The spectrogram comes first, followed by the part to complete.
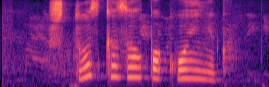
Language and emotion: Russian, neutral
